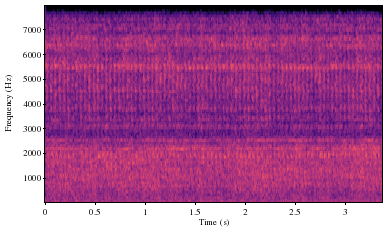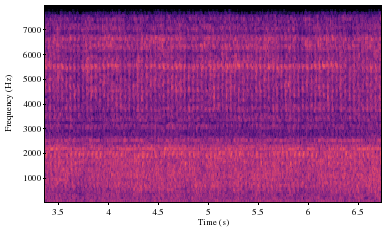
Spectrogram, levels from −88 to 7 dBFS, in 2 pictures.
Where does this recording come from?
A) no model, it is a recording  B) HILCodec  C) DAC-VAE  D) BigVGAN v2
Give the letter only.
A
